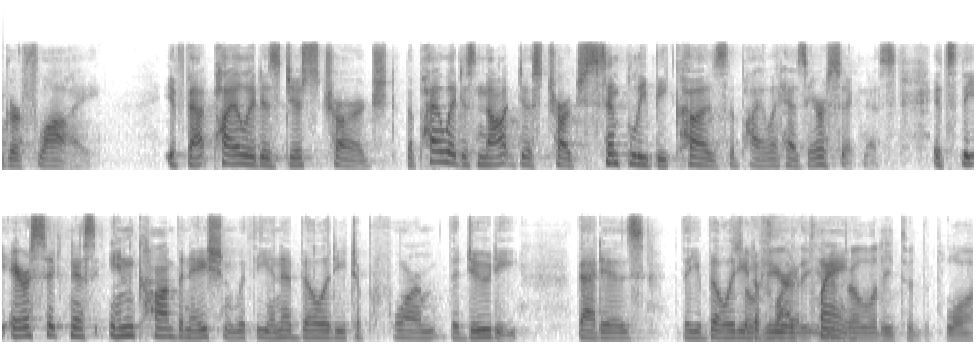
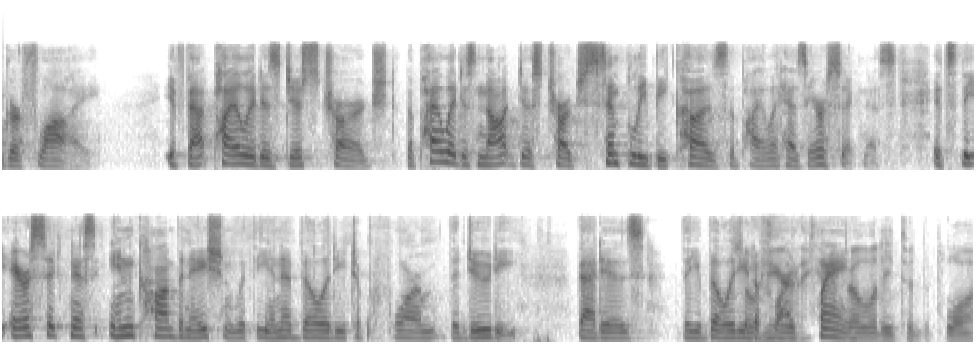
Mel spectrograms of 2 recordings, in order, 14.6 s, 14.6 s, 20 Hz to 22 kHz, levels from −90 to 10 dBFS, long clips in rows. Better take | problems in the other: first | noise reduction (neural mask model Resemble Enhance denoiser)

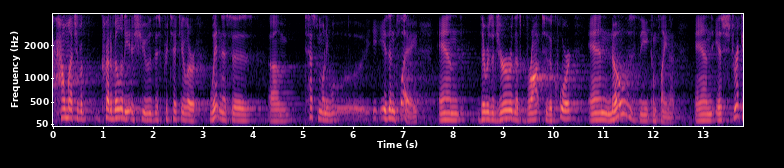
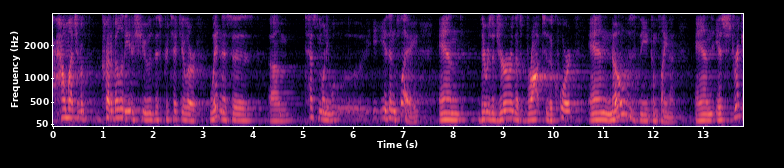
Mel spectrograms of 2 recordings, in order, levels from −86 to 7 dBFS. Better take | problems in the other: first | room echo; dies away in 0.2 s

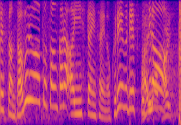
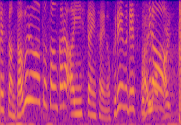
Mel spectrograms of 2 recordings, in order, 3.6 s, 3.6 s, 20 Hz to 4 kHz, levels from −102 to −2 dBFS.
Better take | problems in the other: first | background sound (Cricket); 15 dB below the speech

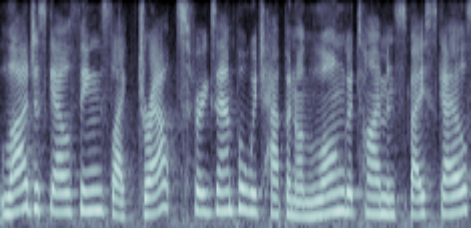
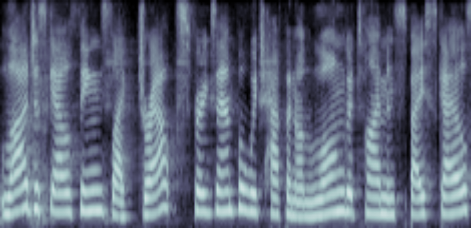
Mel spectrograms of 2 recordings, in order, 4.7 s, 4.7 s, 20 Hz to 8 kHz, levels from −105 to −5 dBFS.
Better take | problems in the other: first | noise reduction (neural mask model DeepFilterNet 3)

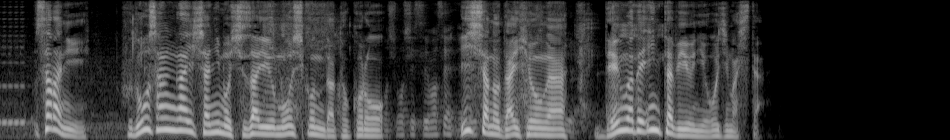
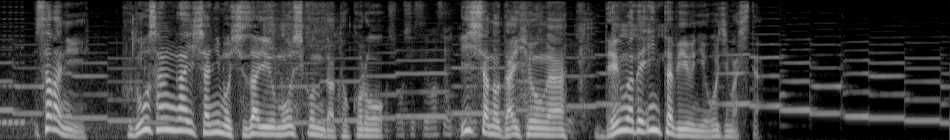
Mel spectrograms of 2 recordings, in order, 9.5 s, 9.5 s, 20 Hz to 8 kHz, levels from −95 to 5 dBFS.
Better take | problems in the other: first | background sound (Wind instrument, woodwind instrument); 17 dB below the speech

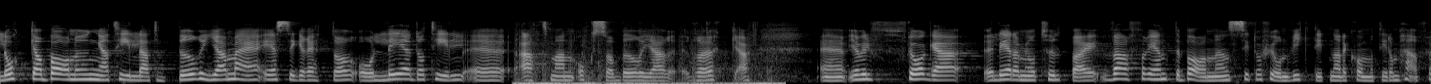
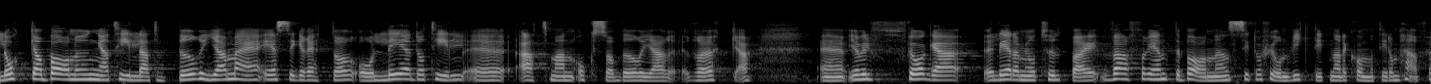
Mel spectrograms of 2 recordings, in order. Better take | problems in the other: second | background sound (Livestock, farm animals, working animals); 1 dB above the speech

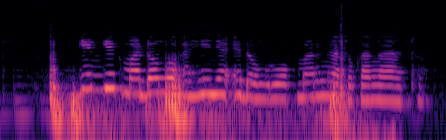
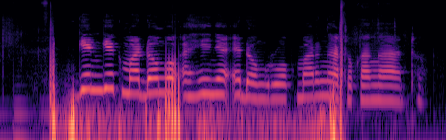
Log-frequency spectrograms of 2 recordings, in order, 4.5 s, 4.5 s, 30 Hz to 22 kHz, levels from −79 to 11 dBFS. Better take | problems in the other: second | room echo; dies away in 0.3 s

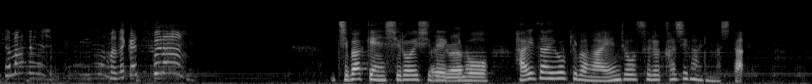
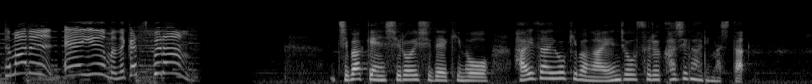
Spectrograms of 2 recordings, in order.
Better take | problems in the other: second | noise reduction (neural separator model SepFormer DNS4)

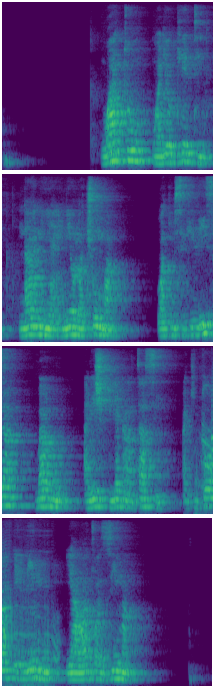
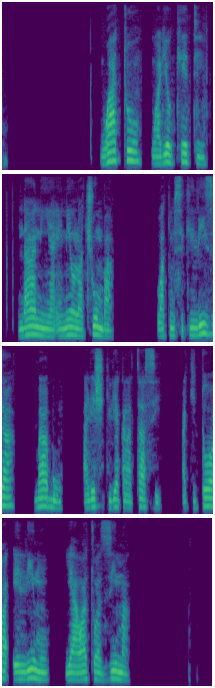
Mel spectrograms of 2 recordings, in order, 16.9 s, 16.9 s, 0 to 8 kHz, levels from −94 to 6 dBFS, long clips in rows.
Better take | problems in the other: second | noise reduction (neural separator model SepFormer DNS4)

